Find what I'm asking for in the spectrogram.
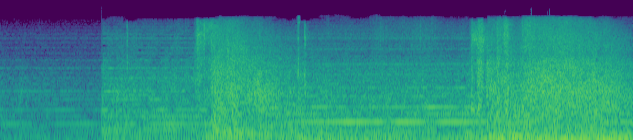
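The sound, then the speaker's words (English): Gunfire in a film scene as a Huron shoots at people wading through lake shallows toward moored canoes. A few loud, sharp blasts with rumbling tails stand out over a steady background. “They wade through the shallows towards the canoes, coming under fire from a Huron.”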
